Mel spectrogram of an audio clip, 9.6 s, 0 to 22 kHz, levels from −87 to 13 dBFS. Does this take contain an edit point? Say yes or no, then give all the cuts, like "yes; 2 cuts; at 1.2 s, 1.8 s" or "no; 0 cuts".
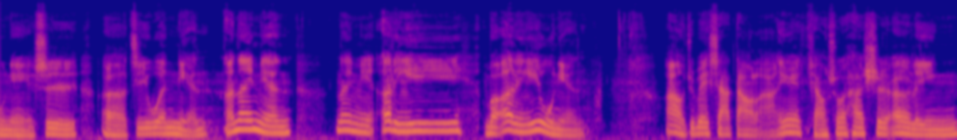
no; 0 cuts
